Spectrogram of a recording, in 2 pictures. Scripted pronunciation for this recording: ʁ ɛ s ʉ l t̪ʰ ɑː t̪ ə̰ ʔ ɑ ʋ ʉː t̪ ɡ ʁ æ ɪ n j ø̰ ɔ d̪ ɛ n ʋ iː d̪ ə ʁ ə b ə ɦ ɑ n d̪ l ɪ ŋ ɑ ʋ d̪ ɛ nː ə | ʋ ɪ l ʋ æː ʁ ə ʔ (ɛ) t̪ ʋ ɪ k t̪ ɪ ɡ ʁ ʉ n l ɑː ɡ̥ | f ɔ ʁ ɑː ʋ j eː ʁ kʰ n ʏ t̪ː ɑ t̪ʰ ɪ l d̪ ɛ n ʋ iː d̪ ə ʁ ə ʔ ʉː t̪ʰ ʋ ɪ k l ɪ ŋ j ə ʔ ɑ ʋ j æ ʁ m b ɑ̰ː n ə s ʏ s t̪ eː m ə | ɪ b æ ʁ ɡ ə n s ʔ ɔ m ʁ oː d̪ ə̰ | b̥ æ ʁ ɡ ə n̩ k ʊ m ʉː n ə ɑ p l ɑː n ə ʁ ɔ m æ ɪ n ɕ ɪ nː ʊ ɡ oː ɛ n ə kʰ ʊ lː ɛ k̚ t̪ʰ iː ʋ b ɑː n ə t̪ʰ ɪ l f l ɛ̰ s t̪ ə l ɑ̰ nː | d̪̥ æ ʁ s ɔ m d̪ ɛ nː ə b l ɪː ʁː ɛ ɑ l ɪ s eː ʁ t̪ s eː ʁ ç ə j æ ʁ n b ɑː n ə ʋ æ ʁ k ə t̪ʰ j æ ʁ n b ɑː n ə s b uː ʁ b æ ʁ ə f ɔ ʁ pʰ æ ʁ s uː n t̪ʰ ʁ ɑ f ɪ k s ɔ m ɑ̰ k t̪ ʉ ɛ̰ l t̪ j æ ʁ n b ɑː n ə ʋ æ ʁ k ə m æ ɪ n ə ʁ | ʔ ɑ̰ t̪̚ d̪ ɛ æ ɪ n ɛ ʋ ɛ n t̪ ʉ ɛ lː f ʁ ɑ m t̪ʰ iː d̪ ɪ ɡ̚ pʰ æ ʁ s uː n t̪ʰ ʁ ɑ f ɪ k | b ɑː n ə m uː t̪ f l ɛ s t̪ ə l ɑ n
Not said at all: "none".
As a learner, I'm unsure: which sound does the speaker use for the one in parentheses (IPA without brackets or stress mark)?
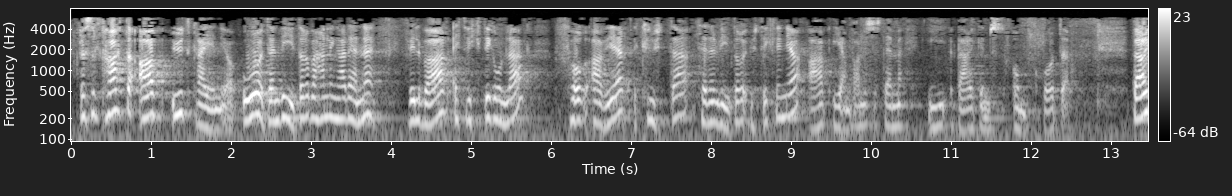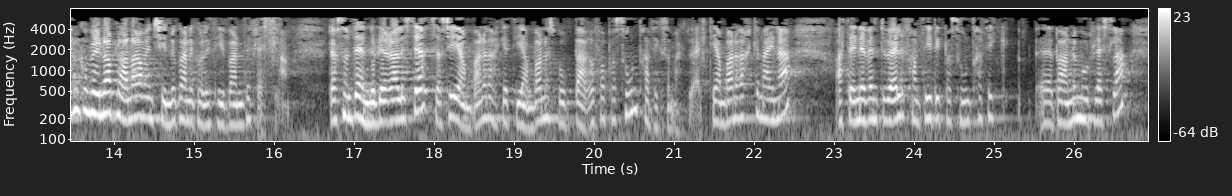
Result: ɛ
